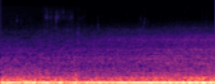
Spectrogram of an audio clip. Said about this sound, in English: I was gonna wait for all these boats to go by, but there's a dick load of boats, so let's just power through, shall we?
